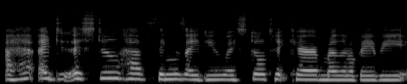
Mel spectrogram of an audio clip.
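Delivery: ordinary delivery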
